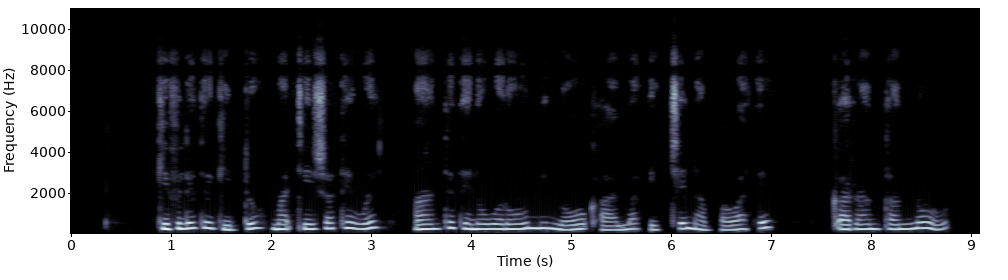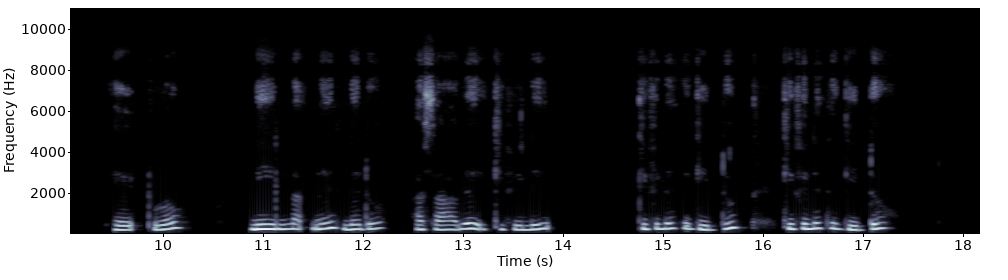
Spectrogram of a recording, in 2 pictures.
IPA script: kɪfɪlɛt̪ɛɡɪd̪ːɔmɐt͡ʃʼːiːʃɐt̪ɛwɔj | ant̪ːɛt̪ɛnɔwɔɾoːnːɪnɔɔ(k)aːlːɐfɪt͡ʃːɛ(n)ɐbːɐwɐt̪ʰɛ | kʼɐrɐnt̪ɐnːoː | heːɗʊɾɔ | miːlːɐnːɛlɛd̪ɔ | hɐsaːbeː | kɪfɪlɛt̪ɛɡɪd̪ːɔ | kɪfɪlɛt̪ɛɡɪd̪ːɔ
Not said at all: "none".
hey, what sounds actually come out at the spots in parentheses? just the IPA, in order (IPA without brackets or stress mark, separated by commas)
kʼ, n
